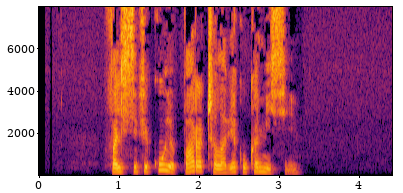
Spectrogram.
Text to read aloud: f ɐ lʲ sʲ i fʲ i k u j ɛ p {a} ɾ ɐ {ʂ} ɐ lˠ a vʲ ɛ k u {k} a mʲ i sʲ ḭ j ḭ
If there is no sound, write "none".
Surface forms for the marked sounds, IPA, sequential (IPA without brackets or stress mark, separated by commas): a, t͡ʂ, k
